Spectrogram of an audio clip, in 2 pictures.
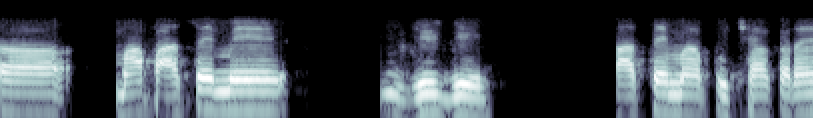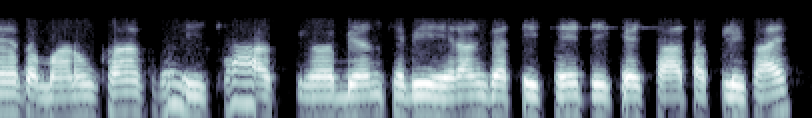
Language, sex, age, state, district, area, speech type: Sindhi, male, 30-45, Gujarat, Kutch, rural, conversation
